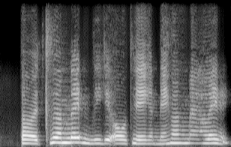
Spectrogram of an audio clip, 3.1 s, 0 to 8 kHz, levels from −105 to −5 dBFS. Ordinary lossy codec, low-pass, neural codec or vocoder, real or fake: none; none; codec, 16 kHz, 0.5 kbps, X-Codec, HuBERT features, trained on general audio; fake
